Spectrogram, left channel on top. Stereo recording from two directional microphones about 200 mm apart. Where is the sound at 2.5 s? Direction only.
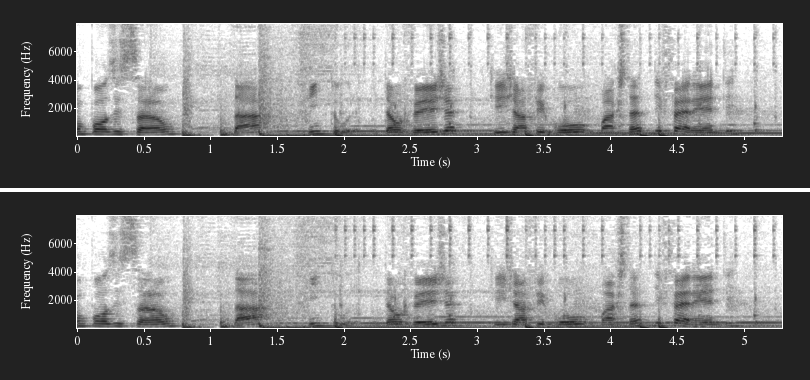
40° left (ahead or behind).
